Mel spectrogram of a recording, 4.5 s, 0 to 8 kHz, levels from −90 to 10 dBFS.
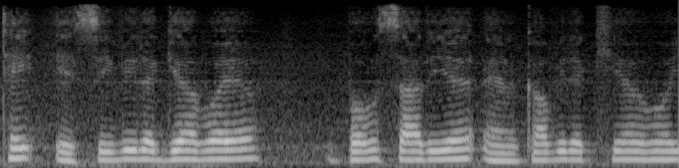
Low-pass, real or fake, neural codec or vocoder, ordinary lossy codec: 7.2 kHz; fake; codec, 16 kHz, 0.4 kbps, LongCat-Audio-Codec; none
